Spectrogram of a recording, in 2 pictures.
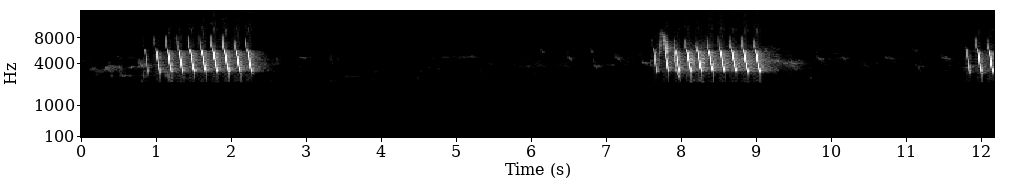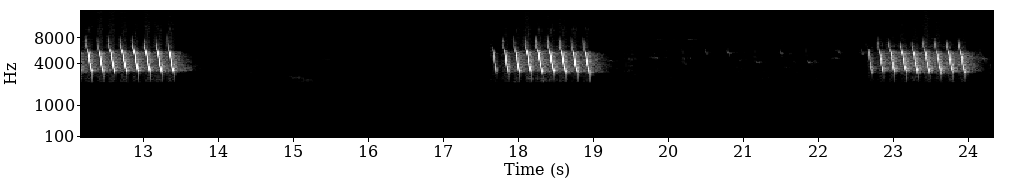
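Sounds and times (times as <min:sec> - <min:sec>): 
marsh tit Poecile palustris calling: 0:00.8 - 0:02.3, 0:07.6 - 0:09.3, 0:11.8 - 0:13.5, 0:17.6 - 0:19.0, 0:22.6 - 0:24.1.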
